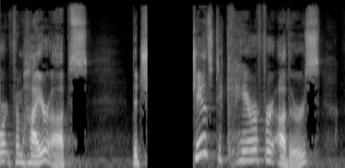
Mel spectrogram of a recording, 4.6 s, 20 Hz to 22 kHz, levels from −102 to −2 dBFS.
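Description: At 1.95 s, after "from higher ups the", a rebuffering stall: playback starved, went silent for 0.62 s, then resumed intact at "to care".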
